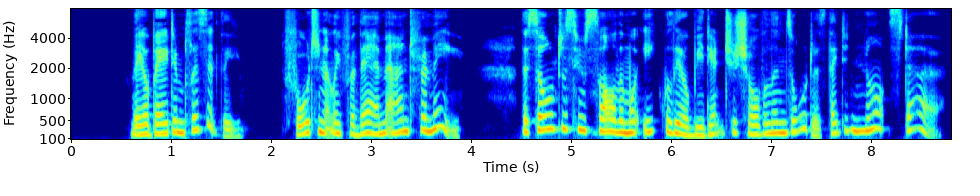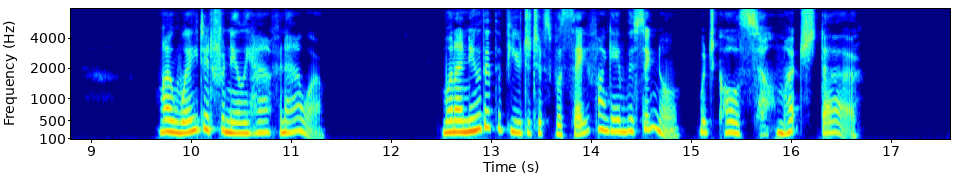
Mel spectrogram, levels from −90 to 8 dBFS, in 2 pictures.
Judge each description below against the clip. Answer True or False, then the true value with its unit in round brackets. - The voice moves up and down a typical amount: True (3.7 semitones)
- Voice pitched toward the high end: True (245 Hz)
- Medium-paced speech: True (165 wpm)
